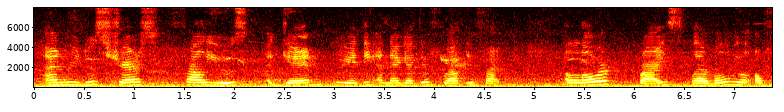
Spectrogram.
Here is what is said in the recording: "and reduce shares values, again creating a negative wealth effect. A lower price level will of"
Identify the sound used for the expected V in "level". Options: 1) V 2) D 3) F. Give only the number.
1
